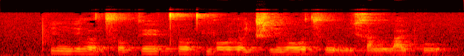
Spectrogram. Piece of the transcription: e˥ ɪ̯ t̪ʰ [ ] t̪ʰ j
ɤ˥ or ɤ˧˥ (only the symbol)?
ɤ˥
